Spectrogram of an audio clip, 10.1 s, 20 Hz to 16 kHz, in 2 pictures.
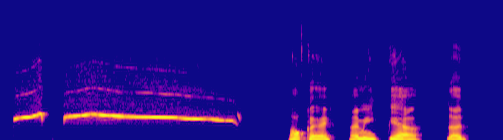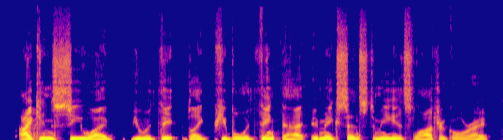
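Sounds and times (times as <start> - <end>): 
shrill whistle call signalling a maneuver: 0.1 - 2.5
speech: 2.9 - 10.0.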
